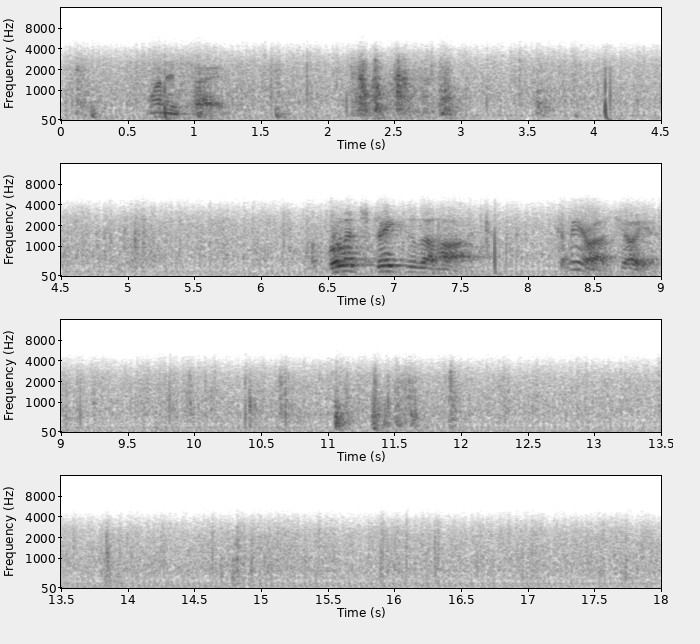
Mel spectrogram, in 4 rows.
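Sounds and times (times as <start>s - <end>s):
film soundtrack hiss and crackle: 0.0s - 18.0s
steady low hum: 0.0s - 18.0s.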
